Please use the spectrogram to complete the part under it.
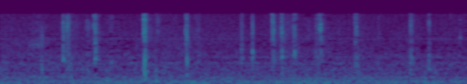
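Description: Quiet typing on a computer keyboard, with many light, irregular keystrokes clicking in quick bursts and short pauses.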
